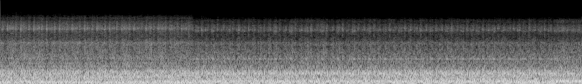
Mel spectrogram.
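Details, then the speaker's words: 1999 Ford F350, 7.3 Power Stroke HEUI diesel, unstarted about 4 months, at 5°F with the ICP sensor unplugged: loud, low clatter with a slightly uneven, lumpy beat. Runs rough in the cold, but it runs. "So with our ICP sensor unplugged, it runs. Runs a little rough because it's about 5 degrees Fahrenheit out here"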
